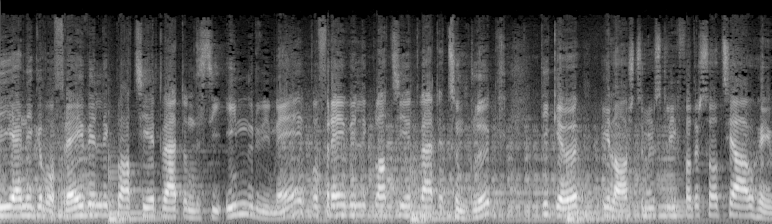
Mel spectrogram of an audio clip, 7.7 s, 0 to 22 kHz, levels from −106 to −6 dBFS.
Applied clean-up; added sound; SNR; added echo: none; Bowed string instrument + Bowed string instrument; 8 dB; none.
